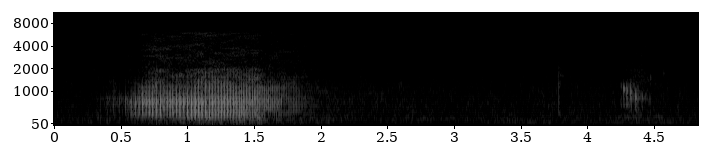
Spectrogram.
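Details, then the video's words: A badger lets out one long, rasping snore lasting about a second, followed by a faint short snort near the end in an otherwise quiet setting. "Барсук храпит"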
